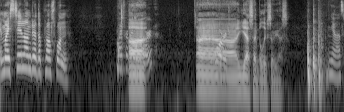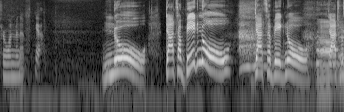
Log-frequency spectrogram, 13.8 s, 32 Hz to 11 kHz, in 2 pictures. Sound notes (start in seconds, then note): 6.1 dice thud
